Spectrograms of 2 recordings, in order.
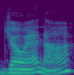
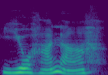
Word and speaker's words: Johanna: And here in America, my name is pronounced as Johanna, Yes. but in my language, it's Johanna. So the J is like my name.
